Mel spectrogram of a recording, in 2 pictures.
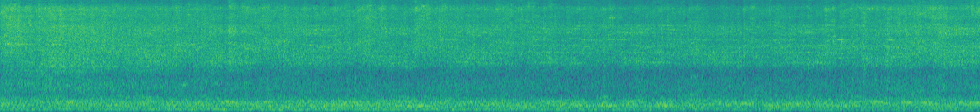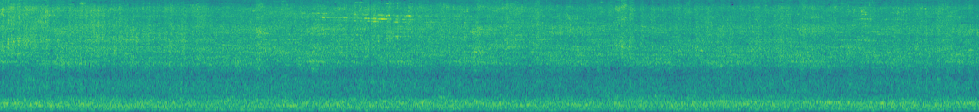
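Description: Freight train of boxcars and covered hopper cars rolling past at close range, steel wheels running on the rails in a steady, unbroken noise with most of its weight low.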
